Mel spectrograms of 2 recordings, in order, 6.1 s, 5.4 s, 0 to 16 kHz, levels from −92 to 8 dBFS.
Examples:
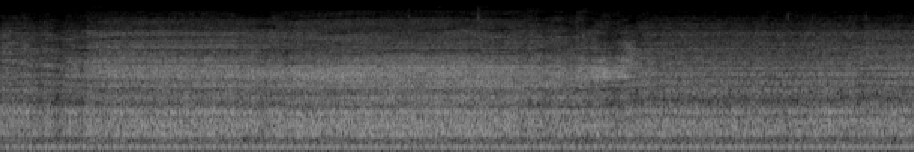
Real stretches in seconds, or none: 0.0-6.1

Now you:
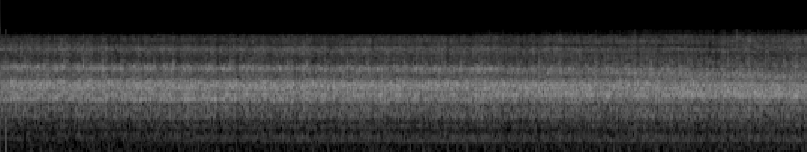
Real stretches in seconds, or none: 0.9-5.4

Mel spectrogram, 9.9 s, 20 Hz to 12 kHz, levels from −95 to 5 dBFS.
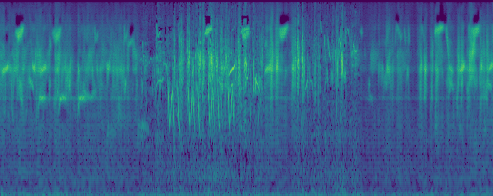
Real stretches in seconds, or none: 2.8-5.3; 5.9-7.2

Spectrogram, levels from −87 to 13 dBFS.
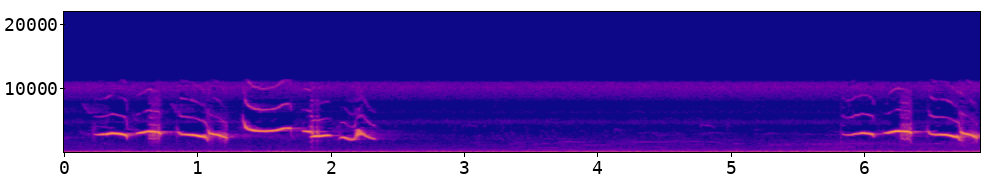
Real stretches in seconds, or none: none

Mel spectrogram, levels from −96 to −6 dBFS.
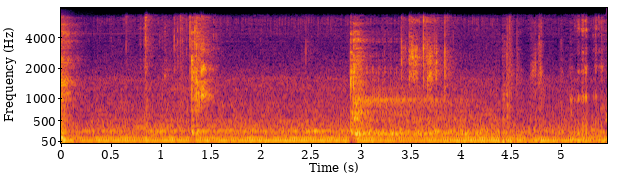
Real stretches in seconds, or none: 0.0-0.8; 4.1-4.6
